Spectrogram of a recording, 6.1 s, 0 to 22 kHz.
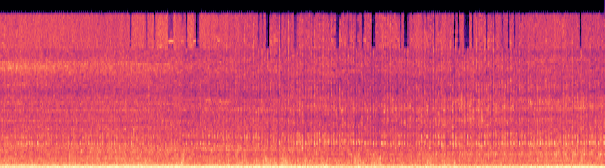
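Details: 302 V8 used as an air-compressor engine, stock cam, pistons, crank and rods, distributor turned far over for its firing order; after a tune-up with new plugs, plug wires, cap and rotor it idles with a deep, steady, even low beat, no misses or rattles.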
